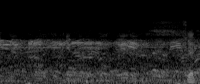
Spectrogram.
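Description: Faint, steady background noise from the pitch with indistinct distant voices. A man's commentary voice begins just before the end.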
